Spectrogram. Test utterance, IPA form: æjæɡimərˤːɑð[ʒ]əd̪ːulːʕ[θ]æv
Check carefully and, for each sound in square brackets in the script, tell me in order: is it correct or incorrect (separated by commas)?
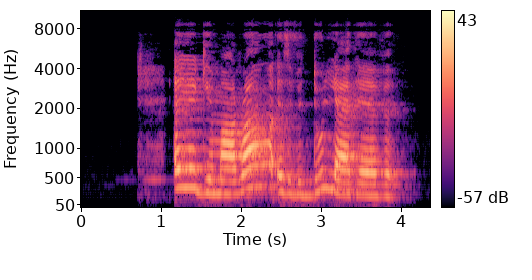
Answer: incorrect, correct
